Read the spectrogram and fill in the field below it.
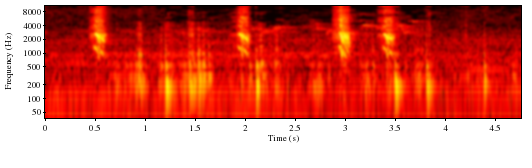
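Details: Young Western jackdaw at a nest box, 12 June 2015, mid-morning, begging while both parents arrive with food: a rapid series of harsh, downslurred calls, several per second, mixed with wing flutters and wooden clattering.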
